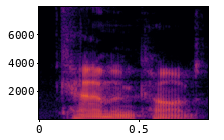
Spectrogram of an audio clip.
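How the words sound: The two words sound clearly different. "British English speakers"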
